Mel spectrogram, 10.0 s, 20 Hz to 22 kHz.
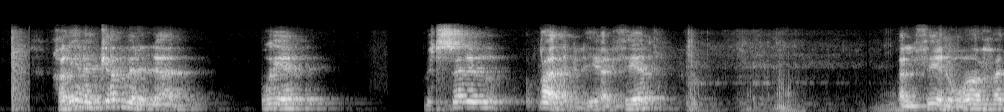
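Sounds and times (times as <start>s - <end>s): man speaking: 0.6s - 1.8s, 2.6s - 3.1s, 4.2s - 6.6s, 9.0s - 10.0s
man humming: 8.8s - 9.5s.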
